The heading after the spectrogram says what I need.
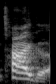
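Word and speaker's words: Tyga: it wrong so um tigger is big tigger tiger is the rapper okay tiger okay but uh so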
